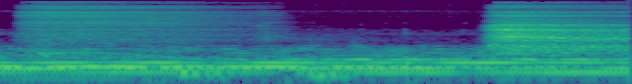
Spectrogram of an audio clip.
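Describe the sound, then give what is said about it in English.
A deep breath drawn in during a guided relaxation exercise, heard as airy breath noise over a steady, sustained low drone, with a brief lull before the breathing sound returns. “Now breathe in.”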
